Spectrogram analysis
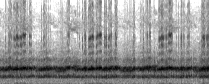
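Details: Dense frog chorus, many callers overlapping into a continuous, rattling two-toned drone with faint pulsing throughout.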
